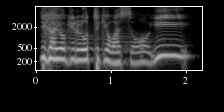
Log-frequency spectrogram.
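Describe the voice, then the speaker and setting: A woman's voice: a little high, expressive, normal speed, a little mellow. A woman preacher voicing an angry older brother who scolds a young boy, raising her voice. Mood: scolding. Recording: long reverb of a large hall.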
